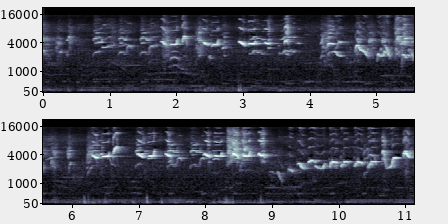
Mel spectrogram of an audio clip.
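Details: Energetic oriental magpie-robin song of dense, scratchy high notes in bursts, ending with a rising then level series of clear whistled phrases; a faint low hum runs underneath.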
